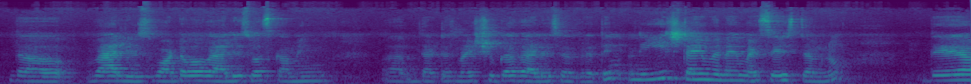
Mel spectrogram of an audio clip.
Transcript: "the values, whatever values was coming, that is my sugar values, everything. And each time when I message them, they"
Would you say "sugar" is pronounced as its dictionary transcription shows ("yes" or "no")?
yes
